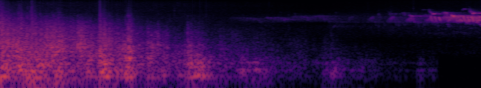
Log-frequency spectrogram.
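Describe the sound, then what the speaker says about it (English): A thunderstorm rolls outside during an interview, with a loud, close crack and rumble of thunder fading into quieter rain and a faint high bird call near the end. "the thunderstorm isn't getting better during this interview"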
